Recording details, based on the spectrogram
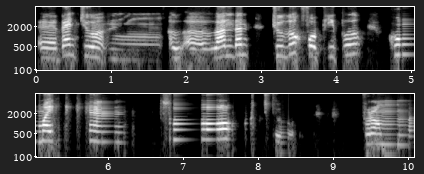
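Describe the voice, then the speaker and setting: A woman in her sixties with a Lithuanian accent, a non-native English speaker, talking haltingly with many fillers as a guest on a video call. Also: on the high side, a bit bright, poor audio. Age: 60s. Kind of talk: online meeting talk.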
